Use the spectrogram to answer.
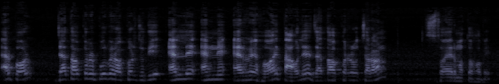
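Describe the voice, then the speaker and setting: A man teaching an online language class, explaining slowly, repeating himself and often pausing on fillers. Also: on the high side, lo-fi sound. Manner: slow, repetitive explaining with frequent fillers.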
